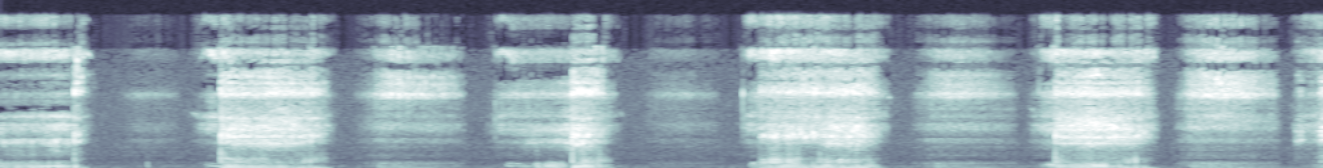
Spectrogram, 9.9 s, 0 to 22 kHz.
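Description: Loud, rattling snores on breathing in, with quieter breaths out between them, about 15 breaths a minute; snoring during sleep.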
